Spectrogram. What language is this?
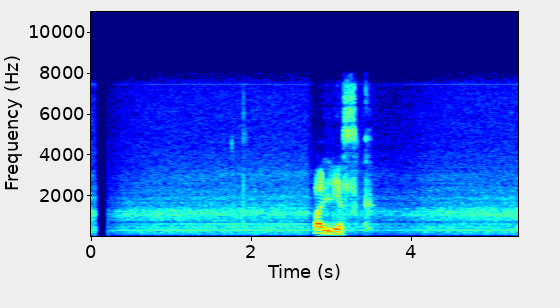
Russian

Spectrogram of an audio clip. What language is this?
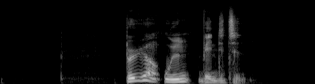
Danish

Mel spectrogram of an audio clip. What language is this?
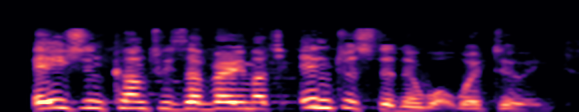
English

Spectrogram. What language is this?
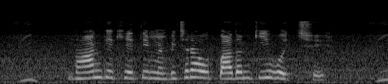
Maithili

